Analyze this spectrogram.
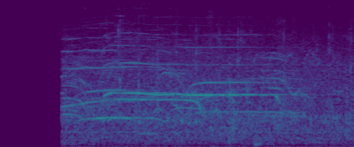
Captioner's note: attendees cheering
